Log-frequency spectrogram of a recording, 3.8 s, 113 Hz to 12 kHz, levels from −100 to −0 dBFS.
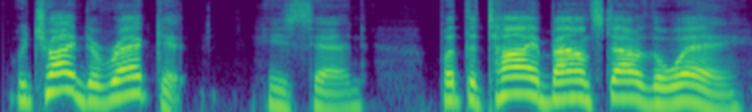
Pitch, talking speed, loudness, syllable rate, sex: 185 Hz, 240 wpm, -18 LUFS, 5.3 syllables/s, male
